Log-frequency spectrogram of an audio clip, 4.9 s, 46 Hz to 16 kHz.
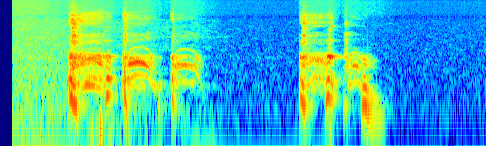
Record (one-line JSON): {"three_cough_length": "4.9 s", "three_cough_amplitude": 32768, "three_cough_signal_mean_std_ratio": 0.49, "survey_phase": "beta (2021-08-13 to 2022-03-07)", "age": "65+", "gender": "Female", "wearing_mask": "No", "symptom_none": true, "smoker_status": "Never smoked", "respiratory_condition_asthma": false, "respiratory_condition_other": false, "recruitment_source": "REACT", "submission_delay": "1 day", "covid_test_result": "Negative", "covid_test_method": "RT-qPCR", "influenza_a_test_result": "Negative", "influenza_b_test_result": "Negative"}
